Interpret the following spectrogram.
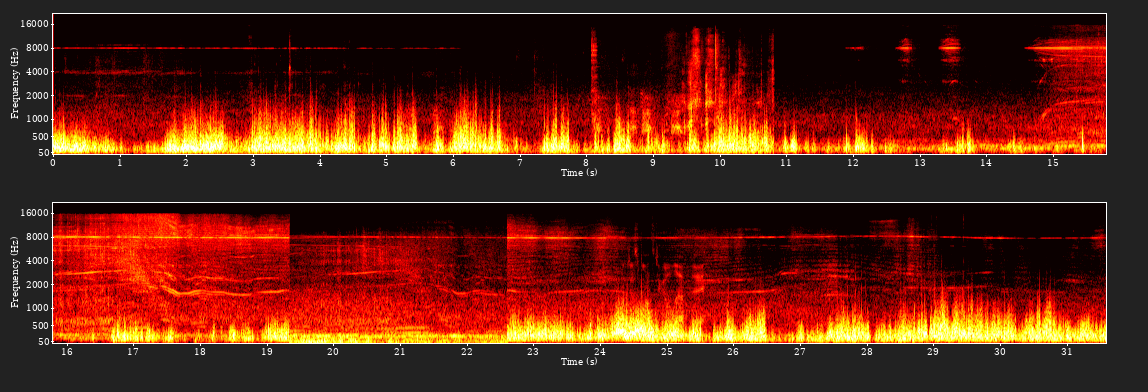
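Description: Gusty wind buffeting the microphone, with the propeller whine of a small electric RC model plane in flight. For a few seconds in the middle the whine is clearer, its pitch sliding as the plane runs on the grass.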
